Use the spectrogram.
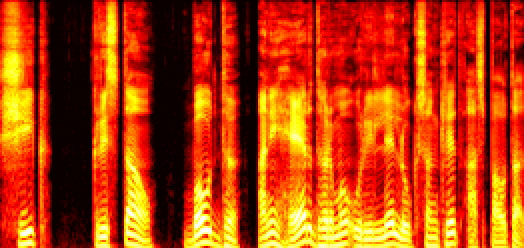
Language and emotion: Goan Konkani, neutral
